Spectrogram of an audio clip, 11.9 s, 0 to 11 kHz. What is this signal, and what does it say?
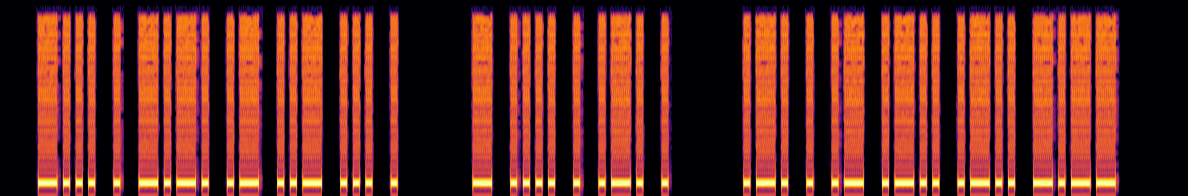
Morse code, heard as a keyed tone, about 19 wpm, 800 Hz. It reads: BECAUSE THERE REALLY
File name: Technical Subjects / Technical Subjects-mp3s / Gates Intro @18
